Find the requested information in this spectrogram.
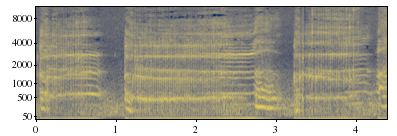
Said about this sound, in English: She's in burping girl mode today.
